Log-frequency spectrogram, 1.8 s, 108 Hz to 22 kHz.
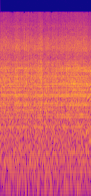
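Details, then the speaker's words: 1992 Johnson 60 hp outboard on first water test, at about 19 mph cruising speed, part throttle: steady, even two-stroke drone under wind rush, no misses or knocks; running healthy. "there's that 19 mile an hour cruising speed i like oh man she sounds good"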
